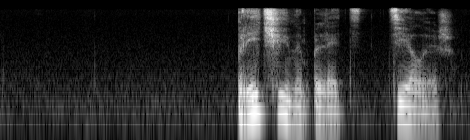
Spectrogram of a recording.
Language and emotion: Russian, angry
